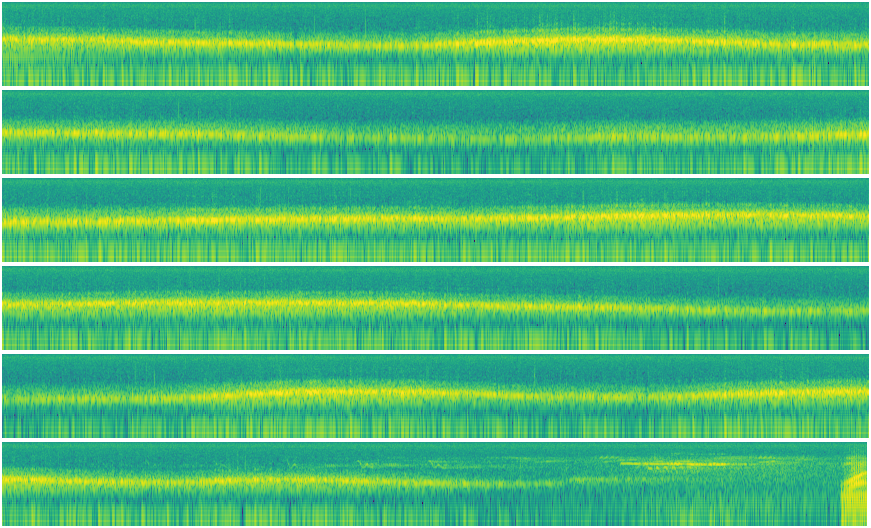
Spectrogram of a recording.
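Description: Eerie electronic soundtrack tone that swoops slowly up and down in pitch, rising and falling several times with one long swell in the middle, then fading away near the end.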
